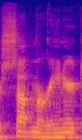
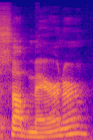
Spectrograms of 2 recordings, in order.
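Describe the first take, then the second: First: Submariner said as sub-muh-REE-ner; long ee in the third syllable of Submariner; alternate pronunciation. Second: Submariner said as sub-MARE-ih-ner; alternate pronunciation. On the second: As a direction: stress the MAR in Submariner, short last syllables. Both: Shown as a demonstration. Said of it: "depending on how you pronounce that word".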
